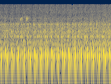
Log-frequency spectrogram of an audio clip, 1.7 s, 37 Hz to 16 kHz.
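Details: Honda CBR250RR: quick, slightly uneven idle pulse, rpm hunting roughly 1000 to 3000, won't hold idle and stutters; faults found in the O2 sensor and throttle, later fixed.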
